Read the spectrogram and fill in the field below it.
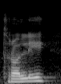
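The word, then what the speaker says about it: Trolli: sour candy I mean technically the German pronunciation is like troli but yeah basically if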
